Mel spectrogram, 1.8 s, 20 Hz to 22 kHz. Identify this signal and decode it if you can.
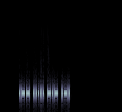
Morse code, heard as a keyed tone, about 69 wpm, 700 Hz. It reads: W5KR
